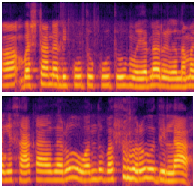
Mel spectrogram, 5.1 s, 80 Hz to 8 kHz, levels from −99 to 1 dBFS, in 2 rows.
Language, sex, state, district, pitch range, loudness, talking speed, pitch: Kannada, female, Karnataka, Bellary, 230-250 Hz, -14 LUFS, 140 wpm, 245 Hz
